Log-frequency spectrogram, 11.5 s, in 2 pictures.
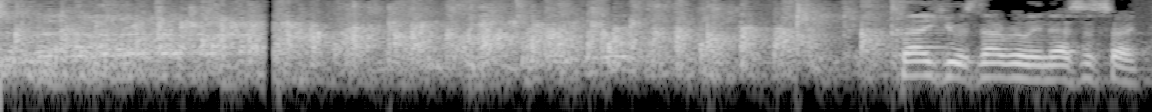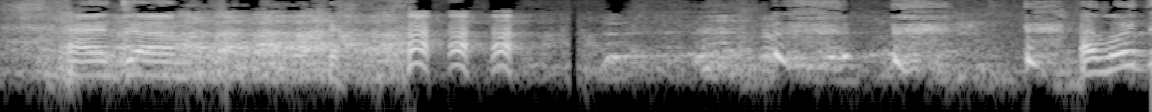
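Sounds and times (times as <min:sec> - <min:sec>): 
laughter: 0:00.0 - 0:01.4, 0:06.0 - 0:11.3
audience applause after a lecture: 0:00.0 - 0:04.7
speech: 0:04.5 - 0:08.4, 0:11.2 - 0:11.5.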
